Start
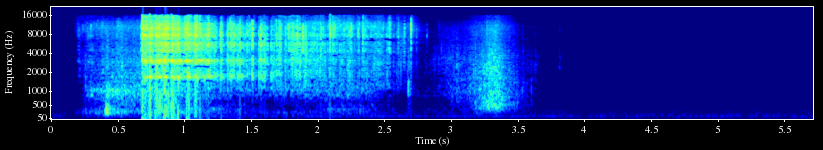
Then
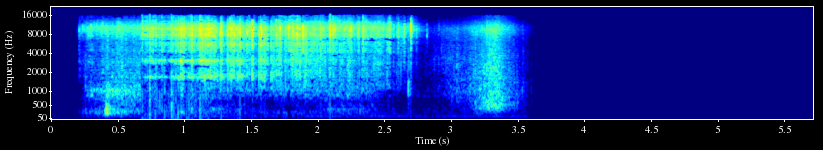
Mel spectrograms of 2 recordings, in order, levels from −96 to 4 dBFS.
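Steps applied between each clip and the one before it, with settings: gate with hold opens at -50 dBFS; peaking EQ 9.6 kHz +14.5 dB 0.91 oct; compressor with a negative ratio -19 dBFS, ratio -0.5; trim -2.5 dB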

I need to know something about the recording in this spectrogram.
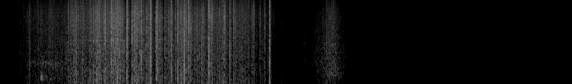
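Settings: delay time shaken by noise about 2.7 kHz, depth 0.032 ms; trim -5 dB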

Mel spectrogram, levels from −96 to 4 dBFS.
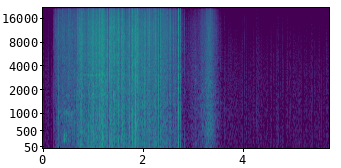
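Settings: crackle 400 per s -55 dBFS; doubling 41 ms -13 dB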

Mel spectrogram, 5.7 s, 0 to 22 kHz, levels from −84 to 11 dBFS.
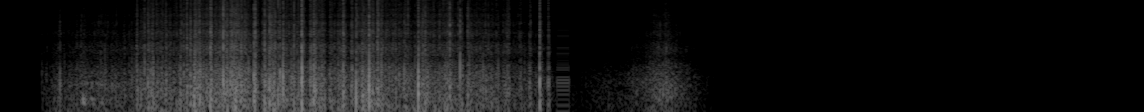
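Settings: median filter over 15 samples; flutter echo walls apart 8 m, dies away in 0.21 s; buffer glitch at 2.78 s, samples 256, times 10; trim -1 dB

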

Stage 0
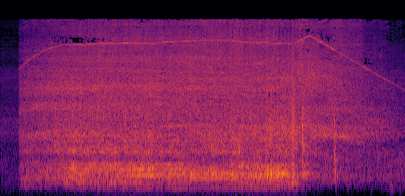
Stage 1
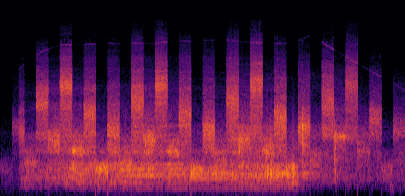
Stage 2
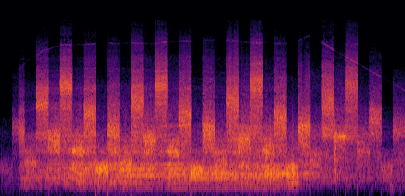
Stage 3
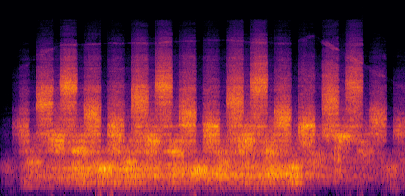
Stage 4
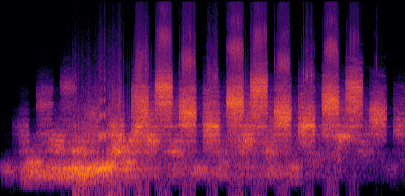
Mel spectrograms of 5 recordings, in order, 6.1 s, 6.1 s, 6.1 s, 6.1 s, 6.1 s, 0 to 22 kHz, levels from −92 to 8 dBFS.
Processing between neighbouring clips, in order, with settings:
step-sequenced low-pass 5.6 Hz 450–4400 Hz
peak limiter -16.5 dBFS, peak gain reduction 11.5 dB; trim +4 dB
gated-style reverb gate 90 ms rising, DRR -6 dB; trim +1.5 dB
band-pass sweep 380 Hz -> 2.9 kHz, 1.43–2.33 s; overload inside the chain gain 19 dB

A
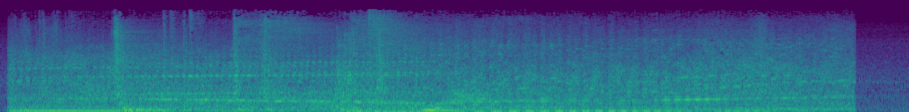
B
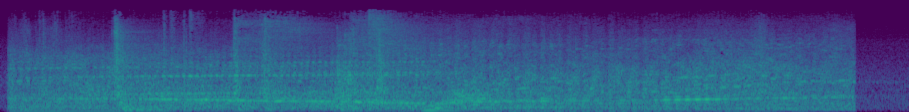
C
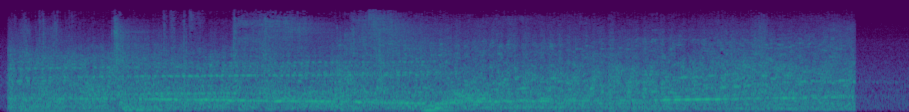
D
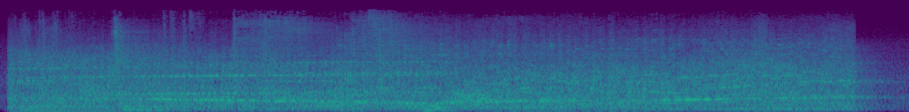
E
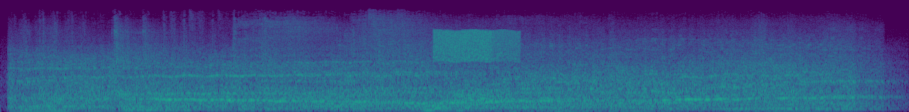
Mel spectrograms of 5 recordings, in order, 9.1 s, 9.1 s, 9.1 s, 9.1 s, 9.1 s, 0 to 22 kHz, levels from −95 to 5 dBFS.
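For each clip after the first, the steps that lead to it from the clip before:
high-pass 180 Hz 12 dB/octave; trim -6.5 dB
peak limiter -33 dBFS, peak gain reduction 8.5 dB; trim +2.5 dB
spring tank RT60 1.4 s, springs 46/54 ms, chirp 25 ms, DRR 5.5 dB; trim -1 dB
painted sound noise, 4.32–4.92 s, 2.3–7.1 kHz -35 dBFS; vibrato 2.8 Hz 48 cents; loudspeakers at several distances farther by 37 m -10 dB, 98 m -5 dB; trim -3 dB

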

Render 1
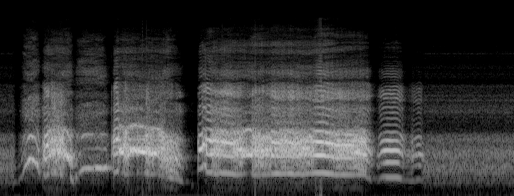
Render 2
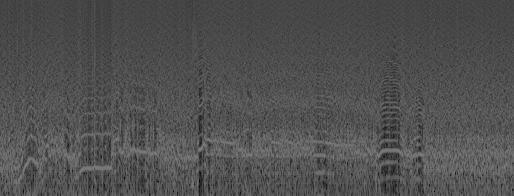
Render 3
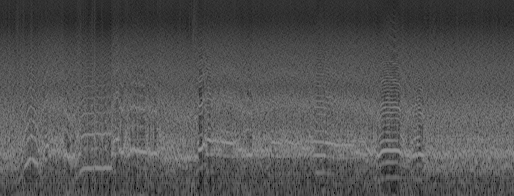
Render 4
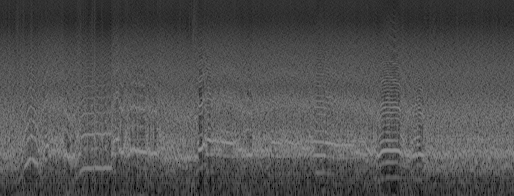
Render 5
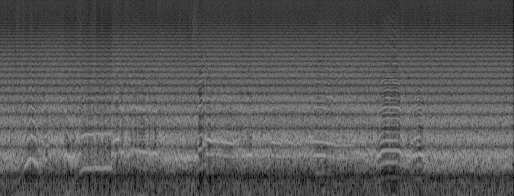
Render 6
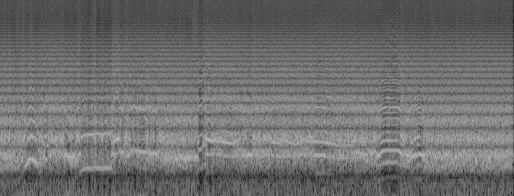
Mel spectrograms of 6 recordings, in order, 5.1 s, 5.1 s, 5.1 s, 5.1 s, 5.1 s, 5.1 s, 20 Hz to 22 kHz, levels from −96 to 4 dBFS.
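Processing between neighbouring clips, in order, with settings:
one-bit comparator; spectrum-flattening compressor 2:1; trim -5.5 dB
Bessel high-pass 1.3 kHz, order 4; overdrive pedal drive 25 dB, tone 3.7 kHz, clips at -28 dBFS
bass shelf 370 Hz -7.5 dB
comb 1.5 ms, depth 77%; trim +2 dB
transient shaper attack +5 dB, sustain -5 dB; trim +8.5 dB

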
